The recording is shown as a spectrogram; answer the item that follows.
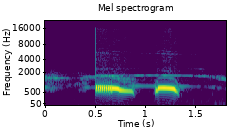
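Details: Spotted dove lure bird calling to draw in other doves: two quick falling coos, the first longer and slightly buzzy, the second shorter, with a faint steady tone behind.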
